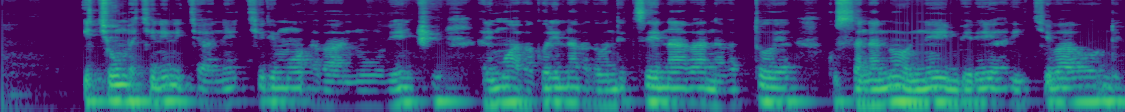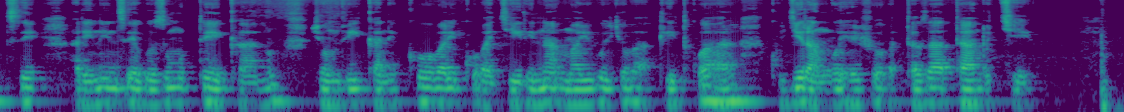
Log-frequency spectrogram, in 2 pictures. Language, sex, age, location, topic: Kinyarwanda, female, 25-35, Nyagatare, education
